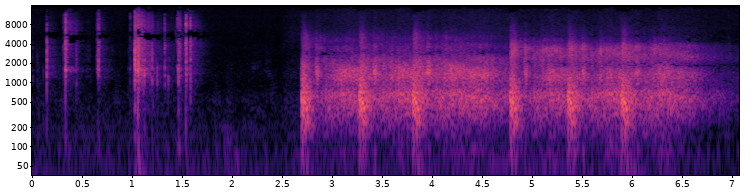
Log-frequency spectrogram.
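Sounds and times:
gunshots fired at a target: 2.7s - 7.0s.

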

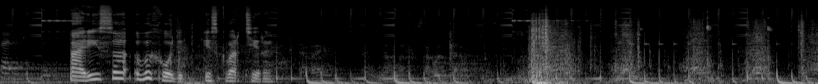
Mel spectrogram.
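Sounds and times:
speech: 0.7s - 2.9s
car engine cranking without catching: 5.3s - 8.1s.

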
